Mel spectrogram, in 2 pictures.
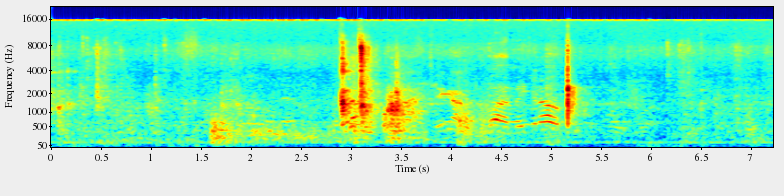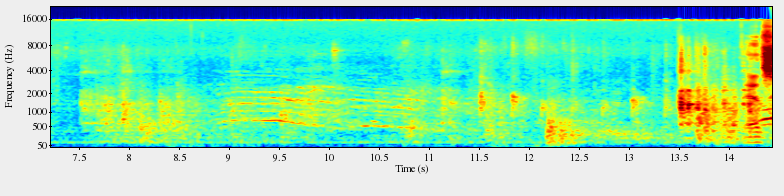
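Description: Bowling alley ambience: a murmur of spectators' voices with a few sharp knocks of candlepin balls and pins. The sound grows louder near the end as the ball is delivered and pins start to clatter.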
